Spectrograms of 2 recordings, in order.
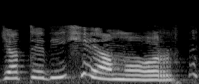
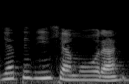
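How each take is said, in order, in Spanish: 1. Se dice con un tono duro y enojado. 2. Se dice con un tono suave y tranquilo. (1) "Se te sube la presión" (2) "No es lo mismo decirle"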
